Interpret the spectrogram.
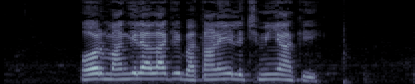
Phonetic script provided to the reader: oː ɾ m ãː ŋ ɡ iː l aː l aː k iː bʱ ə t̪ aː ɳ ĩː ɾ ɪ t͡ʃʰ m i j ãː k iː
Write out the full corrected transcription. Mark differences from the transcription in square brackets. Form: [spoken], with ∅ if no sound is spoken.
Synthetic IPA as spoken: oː ɾ m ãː ŋ ɡ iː l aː l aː k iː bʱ ə t̪ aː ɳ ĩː [l] ɪ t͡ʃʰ m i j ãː k iː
